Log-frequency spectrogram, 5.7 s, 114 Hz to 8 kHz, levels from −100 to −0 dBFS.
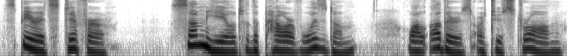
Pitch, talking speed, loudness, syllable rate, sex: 180 Hz, 150 wpm, -17 LUFS, 4.7 syllables/s, female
